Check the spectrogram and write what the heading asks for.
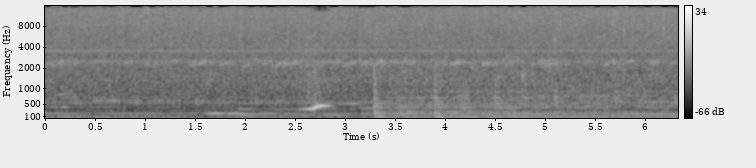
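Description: Dark, eerie ambient background music with a deep low drone that comes in suddenly a little over three seconds in. About two and a half seconds in, a short 'bloop' chat-message notification sound effect plays once.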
